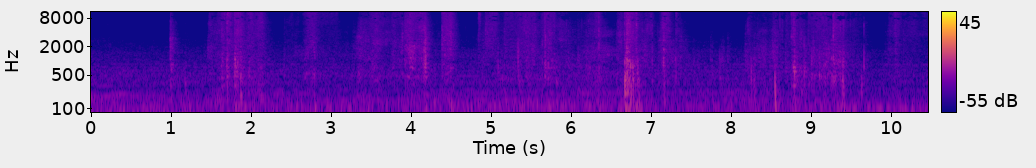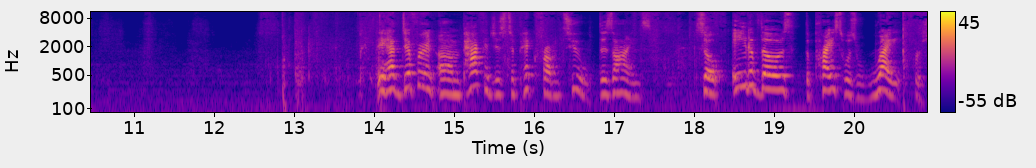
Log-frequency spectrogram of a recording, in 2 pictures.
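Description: Thin paper bags rustle and crinkle in hands.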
